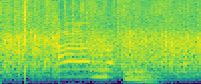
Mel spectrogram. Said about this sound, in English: Clap for each other. Absolutely. We're all very encouraging.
